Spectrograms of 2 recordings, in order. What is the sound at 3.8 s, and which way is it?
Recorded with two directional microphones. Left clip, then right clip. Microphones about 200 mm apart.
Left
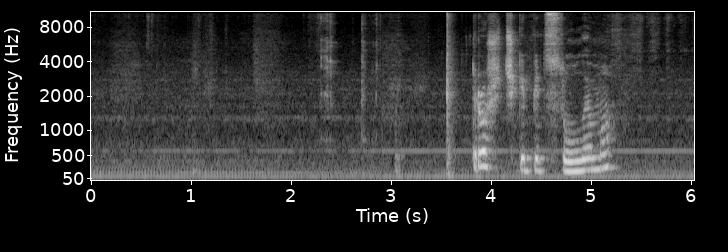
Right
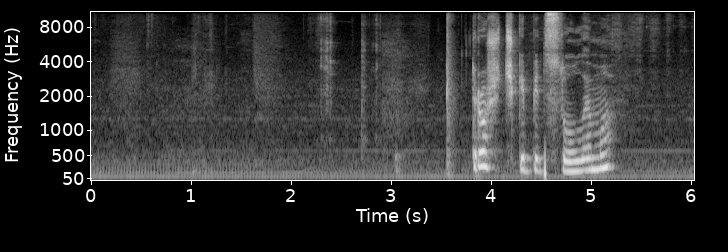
Speech, 50° right (ahead or behind).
